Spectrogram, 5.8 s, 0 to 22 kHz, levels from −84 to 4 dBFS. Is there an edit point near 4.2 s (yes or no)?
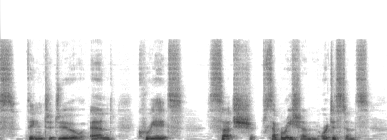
no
